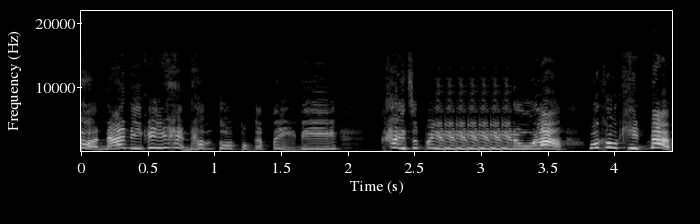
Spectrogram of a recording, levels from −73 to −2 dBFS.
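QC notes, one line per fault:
2.73–3.24 s, system hang loop: the speech turns into a machine-gun stutter as one fragment of about 85 ms repeats exactly six times at 11.7 Hz. That fits a 4096-sample ring buffer being replayed while the system stalled, and essentially no audio seems to be lost around it. On the waveform the same block recurs identically. The spectrogram shows a row of matching columns with sharp vertical seams at each restart.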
